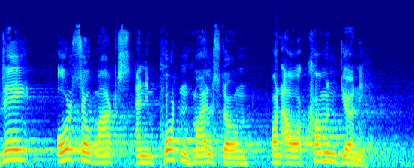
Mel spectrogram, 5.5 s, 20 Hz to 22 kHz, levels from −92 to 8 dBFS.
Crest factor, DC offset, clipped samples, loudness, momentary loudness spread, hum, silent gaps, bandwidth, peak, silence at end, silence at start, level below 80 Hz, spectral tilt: 16 dB; under 0.1%; under 0.1%; -24 LUFS; 9 LU; none; none; 12 kHz; -8 dBFS; 0.25 s; 0 s; -60 dBFS; -7.5 dB/octave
